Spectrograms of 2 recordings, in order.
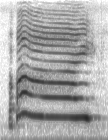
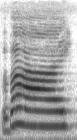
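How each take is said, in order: First: It is said in a high, squeaky voice. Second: It is said in a middle-sized voice.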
